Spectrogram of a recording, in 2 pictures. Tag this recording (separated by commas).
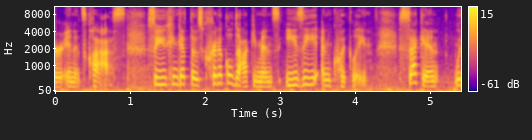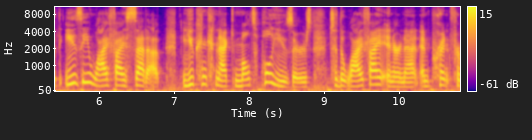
Speech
